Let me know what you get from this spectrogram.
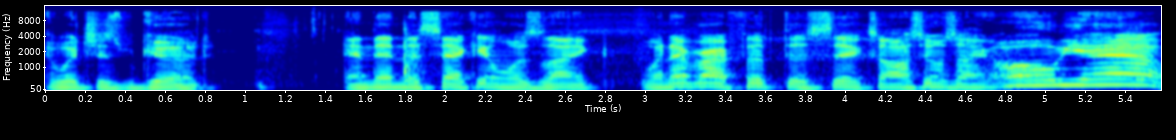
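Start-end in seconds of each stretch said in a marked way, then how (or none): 4.8-5.6 very high-pitched, super loud yell. Retelling a card game, imitating a friend yelling: imitating someone yelling. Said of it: "yelling it super loud".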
